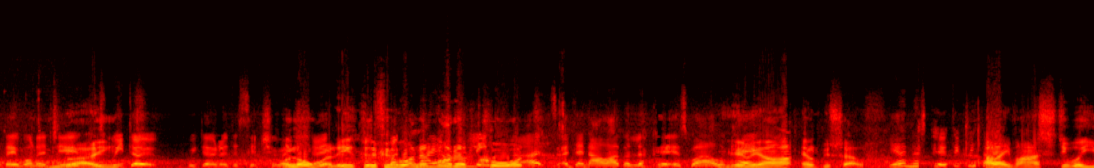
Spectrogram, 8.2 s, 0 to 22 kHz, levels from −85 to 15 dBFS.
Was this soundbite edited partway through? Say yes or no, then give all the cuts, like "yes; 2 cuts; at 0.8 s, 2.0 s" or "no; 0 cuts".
yes; 1 cut; at 6.9 s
